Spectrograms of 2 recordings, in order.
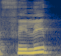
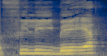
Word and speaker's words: Philips: Đấy, thì quen gọi là đài Philip nhá, tại vì nhưng mà ở đây nó không có dấu sắc nên là không đọc là thành Philip, thế nhưng mà đọc chuẩn ra là Philly BS.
